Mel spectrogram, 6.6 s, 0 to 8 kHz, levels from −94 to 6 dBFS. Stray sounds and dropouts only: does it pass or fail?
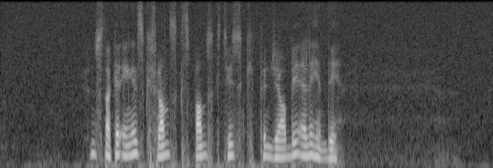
pass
